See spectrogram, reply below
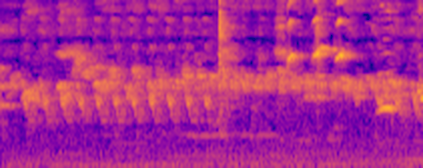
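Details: Aceh white-rumped shama, a breeding hen, gives a fast series of soft repeated mid-pitched notes, about three per second, ending with a few sharper high whistles.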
